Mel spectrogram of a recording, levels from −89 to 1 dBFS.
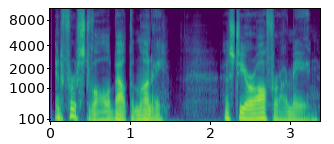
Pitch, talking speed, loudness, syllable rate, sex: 95 Hz, 215 wpm, -18 LUFS, 6.2 syllables/s, male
